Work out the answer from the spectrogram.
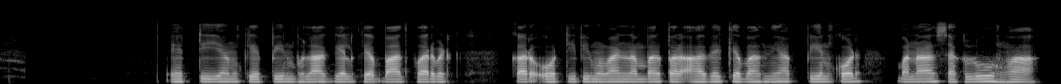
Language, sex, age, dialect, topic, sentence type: Magahi, male, 18-24, Western, banking, question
